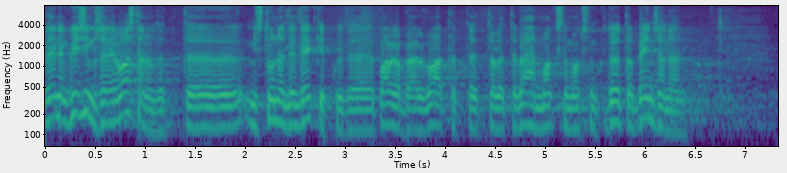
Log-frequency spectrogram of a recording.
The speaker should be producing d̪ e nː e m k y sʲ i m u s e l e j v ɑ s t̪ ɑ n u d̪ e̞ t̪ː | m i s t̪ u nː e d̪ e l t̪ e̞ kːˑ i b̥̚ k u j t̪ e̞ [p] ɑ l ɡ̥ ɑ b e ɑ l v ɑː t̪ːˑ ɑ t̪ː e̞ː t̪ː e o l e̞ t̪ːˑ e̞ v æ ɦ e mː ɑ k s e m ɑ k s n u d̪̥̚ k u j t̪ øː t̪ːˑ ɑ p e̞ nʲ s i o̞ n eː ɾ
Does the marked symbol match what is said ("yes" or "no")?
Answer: yes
